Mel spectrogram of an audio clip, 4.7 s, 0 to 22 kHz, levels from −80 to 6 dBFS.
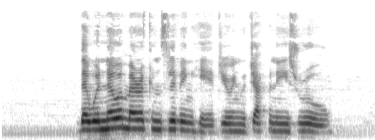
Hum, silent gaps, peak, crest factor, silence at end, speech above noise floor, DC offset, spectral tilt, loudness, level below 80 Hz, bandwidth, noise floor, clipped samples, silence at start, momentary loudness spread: none; none; -2 dBFS; 16 dB; 0.6 s; 41 dB; under 0.1%; -5.5 dB/octave; -16 LUFS; -60 dBFS; 16.5 kHz; -56 dBFS; under 0.1%; 1 s; 13 LU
